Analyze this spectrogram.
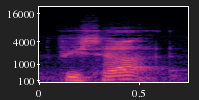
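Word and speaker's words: פסח: Pisha is how the Jews pronounce the name of Passover in Hebrew even today.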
